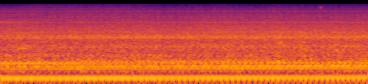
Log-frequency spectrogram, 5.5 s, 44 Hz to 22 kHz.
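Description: Lycoming V-12 engine of a 1936 Duesenberg Gentleman's Speedster prototype idling steadily.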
